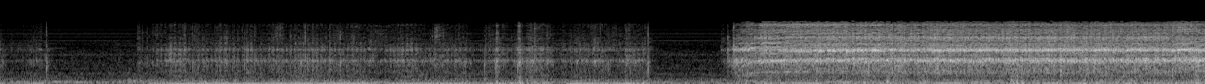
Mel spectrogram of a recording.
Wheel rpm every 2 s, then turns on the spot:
0, 20, 20, 50, 160, 160.
2-6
